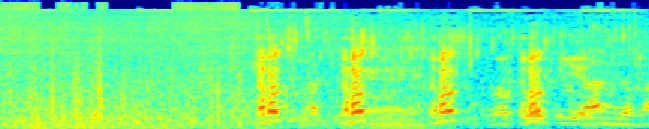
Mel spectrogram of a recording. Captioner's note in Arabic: الصوت المنطوق باللغة الأجنبية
